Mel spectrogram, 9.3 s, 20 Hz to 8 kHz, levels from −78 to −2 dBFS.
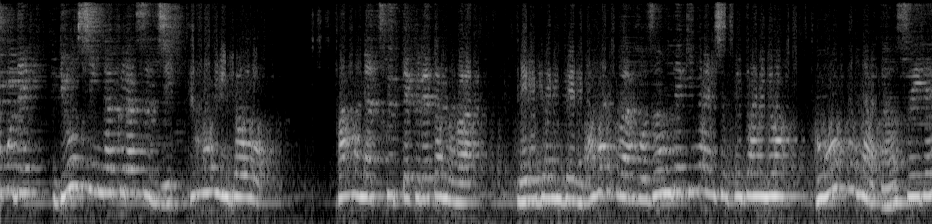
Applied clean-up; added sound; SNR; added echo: neural separator model SepFormer DNS4.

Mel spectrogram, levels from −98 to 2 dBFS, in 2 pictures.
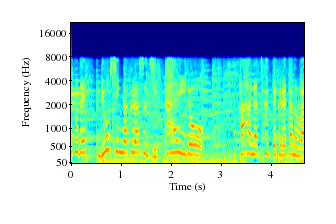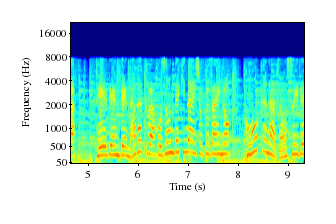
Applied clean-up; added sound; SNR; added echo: none; none; none; none.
